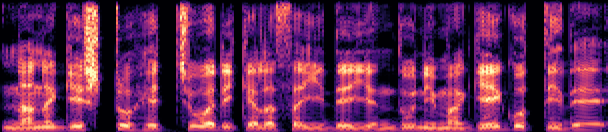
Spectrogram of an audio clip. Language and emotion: Kannada, neutral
